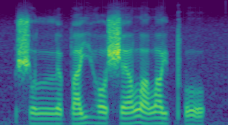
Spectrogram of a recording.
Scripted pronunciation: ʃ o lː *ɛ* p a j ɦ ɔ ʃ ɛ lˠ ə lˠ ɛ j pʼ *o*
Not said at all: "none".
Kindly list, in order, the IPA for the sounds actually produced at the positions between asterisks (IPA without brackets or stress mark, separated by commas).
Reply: œ, o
